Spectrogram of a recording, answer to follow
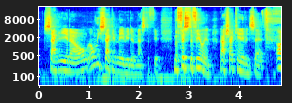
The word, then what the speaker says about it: Mephistophelian: Mephistophelian.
